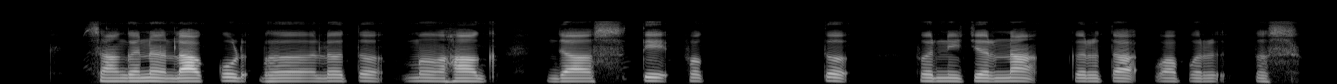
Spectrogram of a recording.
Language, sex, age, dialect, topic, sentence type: Marathi, male, 18-24, Northern Konkan, agriculture, statement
